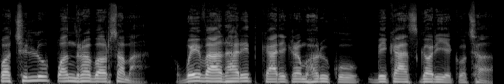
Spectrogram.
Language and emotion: Nepali, neutral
